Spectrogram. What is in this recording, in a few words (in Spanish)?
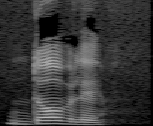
"doble", Spanish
